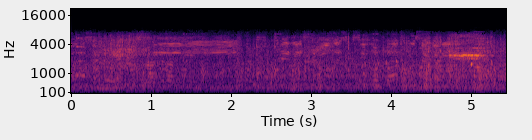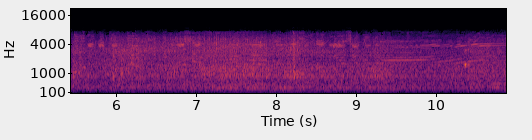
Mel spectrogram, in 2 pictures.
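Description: Road and engine noise heard from inside a moving car driving through town traffic, with a short high-pitched beep about five seconds in.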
